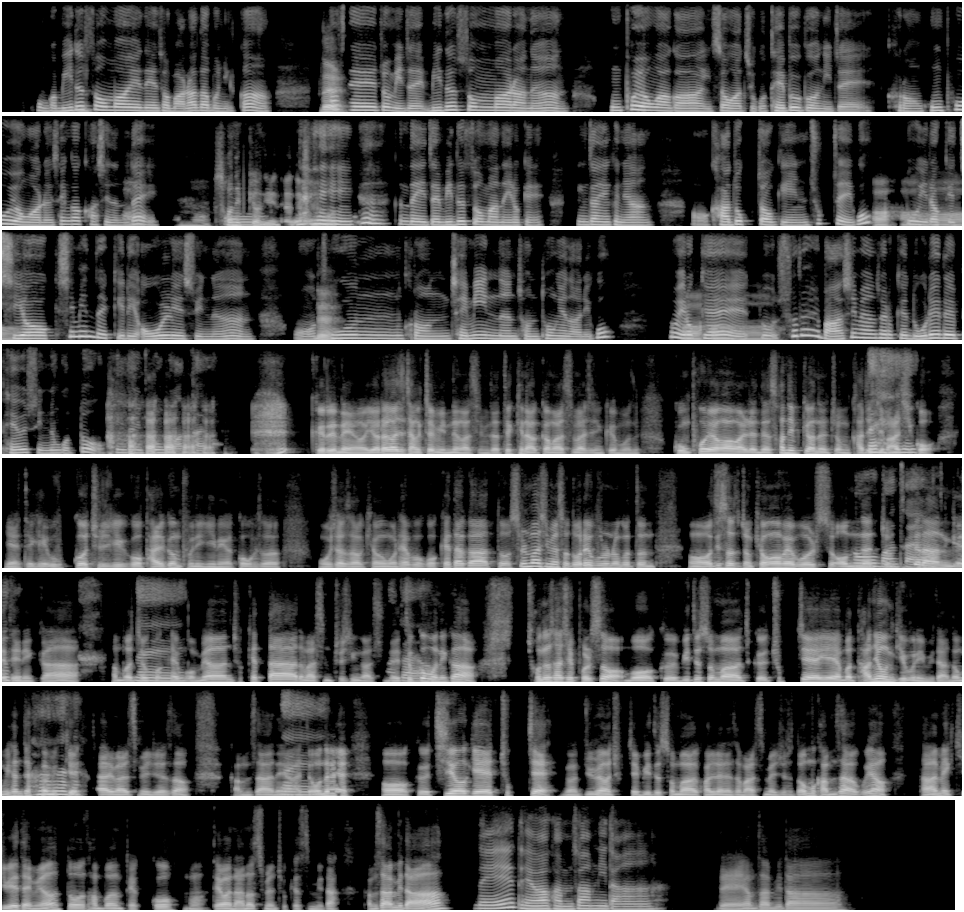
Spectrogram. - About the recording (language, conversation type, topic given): Korean, podcast, 고향에서 열리는 축제나 행사를 소개해 주실 수 있나요?
- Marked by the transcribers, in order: laughing while speaking: "네"; laugh; laughing while speaking: "네"; laugh; laugh; laughing while speaking: "현장감 있게"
